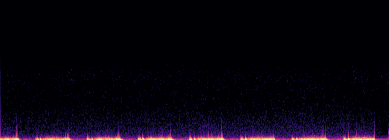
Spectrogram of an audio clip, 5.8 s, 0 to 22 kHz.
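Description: Fast low rumbling diastolic murmur building before each beat, about 78 a minute: mitral stenosis with presystolic accentuation.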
